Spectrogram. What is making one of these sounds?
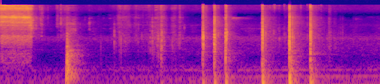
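A metal part knocks and taps against a paper towel on a hard surface.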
